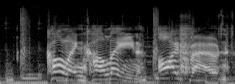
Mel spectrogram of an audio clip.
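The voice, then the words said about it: Imitated Australian accent. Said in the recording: “my Siri lady, is Australian.”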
